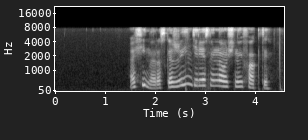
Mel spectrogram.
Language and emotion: Russian, neutral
